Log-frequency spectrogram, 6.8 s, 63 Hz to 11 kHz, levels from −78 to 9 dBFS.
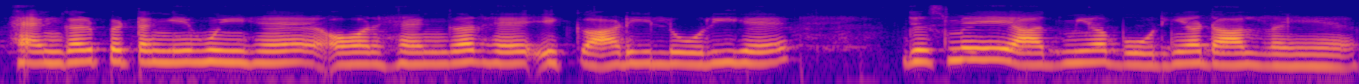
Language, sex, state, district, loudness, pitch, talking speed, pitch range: Hindi, female, Bihar, Patna, -17 LUFS, 230 Hz, 160 wpm, 220-245 Hz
